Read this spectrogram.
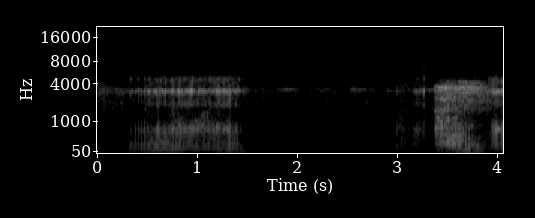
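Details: Dad snoring in his sleep: harsh, rattling snore on an in-breath, then a quiet pause and another snore starting, in a small quiet room.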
